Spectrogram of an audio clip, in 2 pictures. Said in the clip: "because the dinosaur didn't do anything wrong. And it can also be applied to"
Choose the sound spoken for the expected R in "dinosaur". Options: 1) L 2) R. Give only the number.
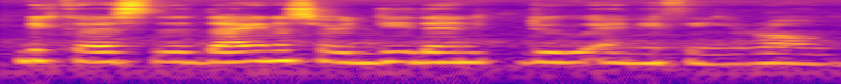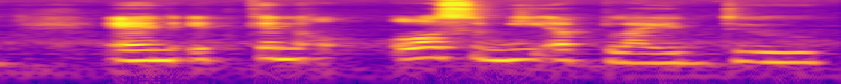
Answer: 2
